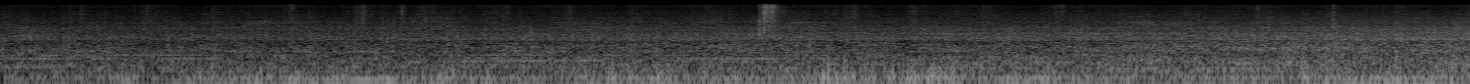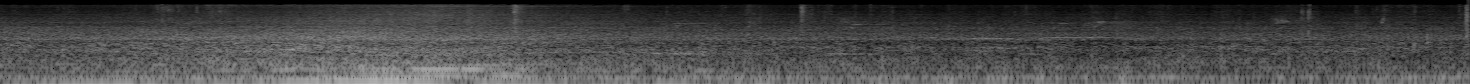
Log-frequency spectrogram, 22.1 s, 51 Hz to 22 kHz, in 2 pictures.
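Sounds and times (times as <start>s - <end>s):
hum of town traffic: 0.0s - 22.0s
car passing: 10.7s - 16.9s.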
